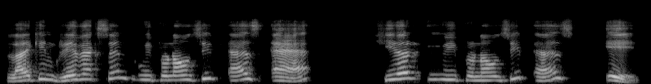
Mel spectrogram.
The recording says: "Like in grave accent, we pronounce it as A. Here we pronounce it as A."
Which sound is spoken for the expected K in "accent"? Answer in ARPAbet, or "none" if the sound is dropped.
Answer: K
